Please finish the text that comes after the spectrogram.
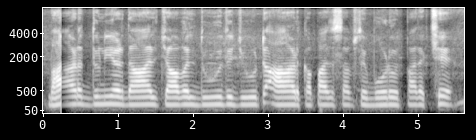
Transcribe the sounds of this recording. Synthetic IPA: bʱaːɾət̪̚d̪ʊnijəɾd̪aːlt͡ʃaːʋəld̪uːd̪d͡ʒuːʈaːɽkɐpaːzsɐbseboːɽʊt̪̚paːd̪ək̚t͡ʃʰeː

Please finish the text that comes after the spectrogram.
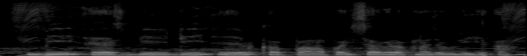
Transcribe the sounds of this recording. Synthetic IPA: biɛs̬biɖiemkapãpəɪsakɾɐkʰnad͡ʒɐɾuːɾiɦɛːkaː

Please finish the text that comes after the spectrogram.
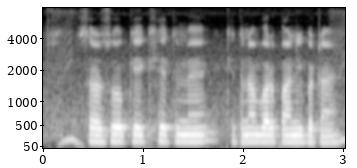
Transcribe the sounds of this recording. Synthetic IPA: səɾsõkekʰeːt̪mẽkɪt̪nabaːɾpaːnipəʈaːẽː

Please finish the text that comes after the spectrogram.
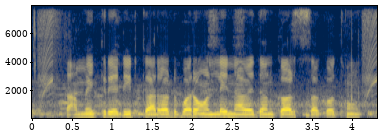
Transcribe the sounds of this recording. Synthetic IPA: t̪amẽkɾeːɖiʈkaɾəʈpəɾɔːnlainaʋed̪ənkəɾsəkot̪ʰɦũ

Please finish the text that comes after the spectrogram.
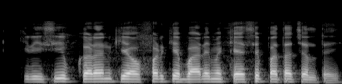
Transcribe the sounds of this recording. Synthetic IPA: kɾiːsiːp̚kəɾənkeɔːfəɾkebaːɾemẽkɛːsepɐt̪at͡ʃɐlt̪aɦɛː

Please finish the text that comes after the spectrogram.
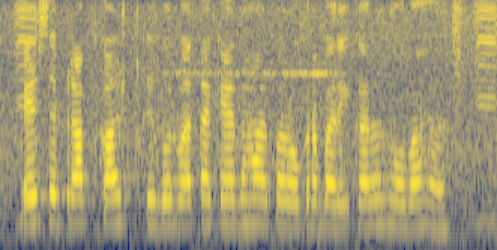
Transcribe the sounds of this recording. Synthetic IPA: peːsepɾaːp̚t̪kaːʃʈkeɡʊnʋat̪akeɐd̪ʱaːɾpɐɾoːkɾabɐɾikəɾənɦoːbaɦɛ̃ː

